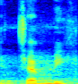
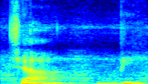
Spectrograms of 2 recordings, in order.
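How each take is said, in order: First: चबी quickly, with a short first a; wrong short vowel. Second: चाबी with a long open aa, then bee; correct long vowels. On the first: Teacher repeating the mistaken form, wrong short vowel. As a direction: keep the first a in चबी brief. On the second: Teacher correcting the short form, correct long vowels. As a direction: hold the aa in चाबी. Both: Shown as a demonstration. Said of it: "चबी थोड़ी कहेंगे".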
